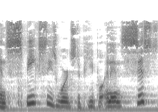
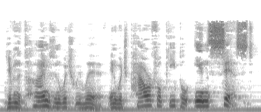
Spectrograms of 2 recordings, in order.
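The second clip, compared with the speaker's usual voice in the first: ordinary talk, nothing marked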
